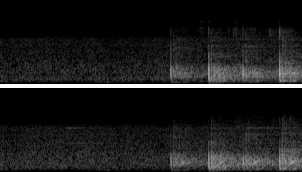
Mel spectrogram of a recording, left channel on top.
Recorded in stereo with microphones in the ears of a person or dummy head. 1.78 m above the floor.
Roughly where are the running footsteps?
Left.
